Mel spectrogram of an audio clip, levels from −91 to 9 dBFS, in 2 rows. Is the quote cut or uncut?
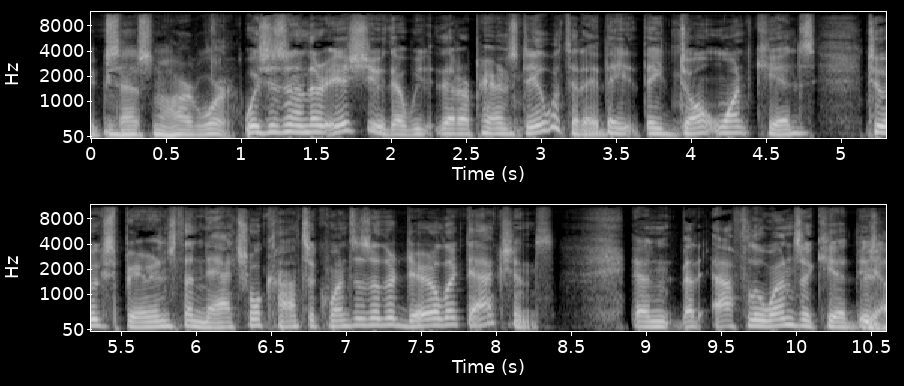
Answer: uncut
